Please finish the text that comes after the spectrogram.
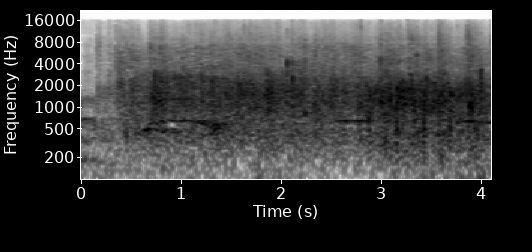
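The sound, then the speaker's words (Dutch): Steady applause from a church gathering in Nijmegen welcoming a pastor, a dense wash of many hands clapping that swells after a quiet start and holds at an even, fairly loud level throughout. “Zullen we hem een applaus geven?”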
